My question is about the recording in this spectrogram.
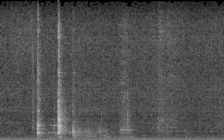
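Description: Two short sharp clicks about half a second in, the second louder, from handling the VGA extender transmitter box and its network cable plug as the cable is connected. A steady low hum runs underneath.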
